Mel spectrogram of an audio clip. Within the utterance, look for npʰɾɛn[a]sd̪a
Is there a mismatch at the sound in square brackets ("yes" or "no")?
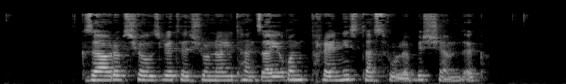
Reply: yes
